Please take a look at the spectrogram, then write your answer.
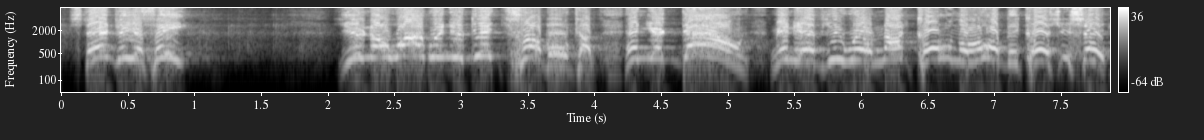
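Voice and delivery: loud high preaching shout, pleading with God; preaching at full force. Acted. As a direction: cry the prayer out from the pulpit, high and loud. Preacher exhorting congregation at full force.

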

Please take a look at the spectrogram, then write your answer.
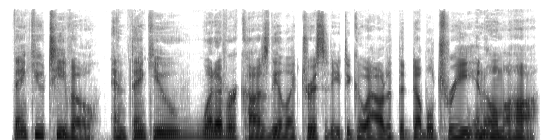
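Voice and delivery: ordinary talk

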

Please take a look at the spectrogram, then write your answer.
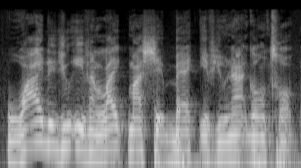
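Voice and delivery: usual speaking voice

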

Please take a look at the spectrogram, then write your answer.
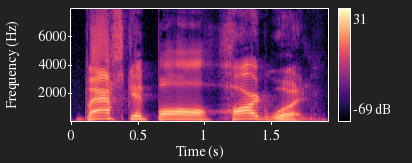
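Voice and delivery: slow, announcer-style news read; mock newscaster reading a score, slow; breaking news read. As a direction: deliver it like a bulletin, slowly. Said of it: "We have breaking news tonight".

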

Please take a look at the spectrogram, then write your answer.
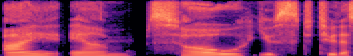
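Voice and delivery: slow, breathless whisper right under the breath. Acted. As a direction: lean in and barely voice it, slowly. Hushed aside to the other person.

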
